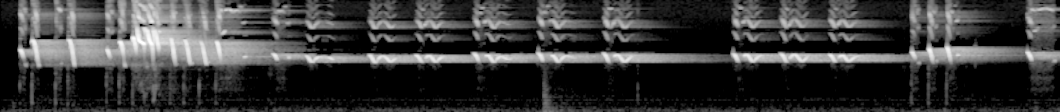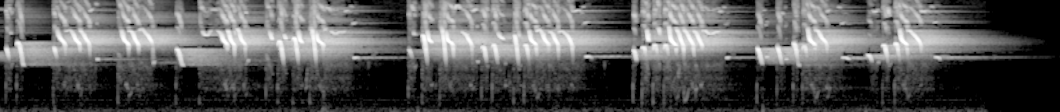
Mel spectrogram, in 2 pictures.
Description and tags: Bird Whistle
One of those whistles that you add water to and it sounds like a bird. Added reverb for fun.
Bird, effects, Whistle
